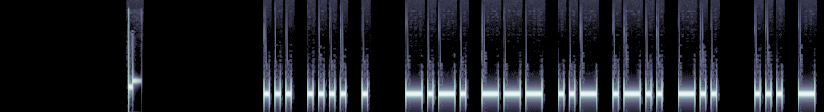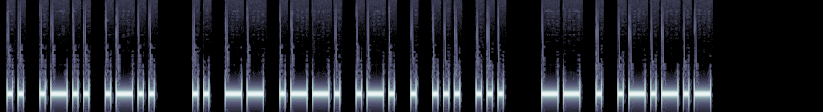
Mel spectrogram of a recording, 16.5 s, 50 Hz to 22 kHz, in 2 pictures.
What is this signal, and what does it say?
Morse code, heard as a keyed tone, about 22 wpm, 700 Hz. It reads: SHE COULD STILL IMPRESS ME.
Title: Sentences from Top 1600 Words 22wpm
